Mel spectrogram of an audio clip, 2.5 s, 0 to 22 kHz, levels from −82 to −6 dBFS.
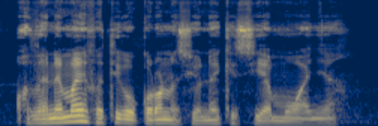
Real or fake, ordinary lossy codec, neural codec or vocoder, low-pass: real; none; none; none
